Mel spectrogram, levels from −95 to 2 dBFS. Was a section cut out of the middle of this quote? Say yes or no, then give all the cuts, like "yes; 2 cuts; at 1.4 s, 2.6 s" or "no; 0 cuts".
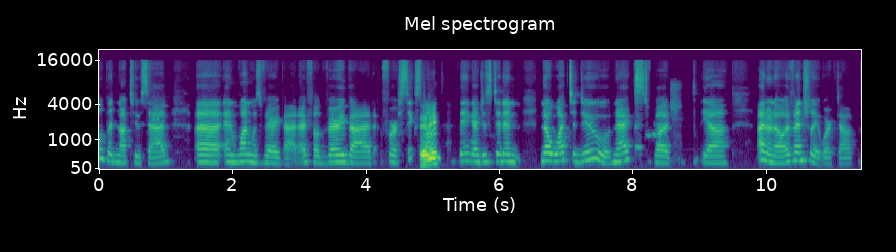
no; 0 cuts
